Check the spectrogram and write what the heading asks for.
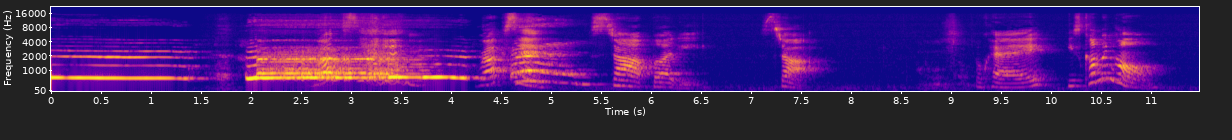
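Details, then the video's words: A Basenji howls in long tonal wails breaking into sliding, yodel-like falling notes, missing his owner who left the house, howling until consoled at home. "Broken-hearted Basenji"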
